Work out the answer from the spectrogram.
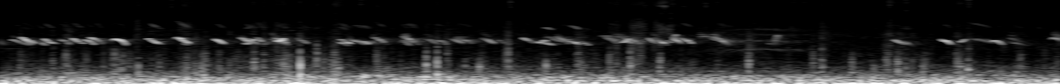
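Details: A brood of baby chicks peeps steadily, bright high cheeps repeated many times per second across the group, over a constant low background noise.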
